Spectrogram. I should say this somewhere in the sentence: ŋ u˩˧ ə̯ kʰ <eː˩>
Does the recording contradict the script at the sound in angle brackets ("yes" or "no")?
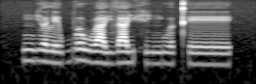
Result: no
